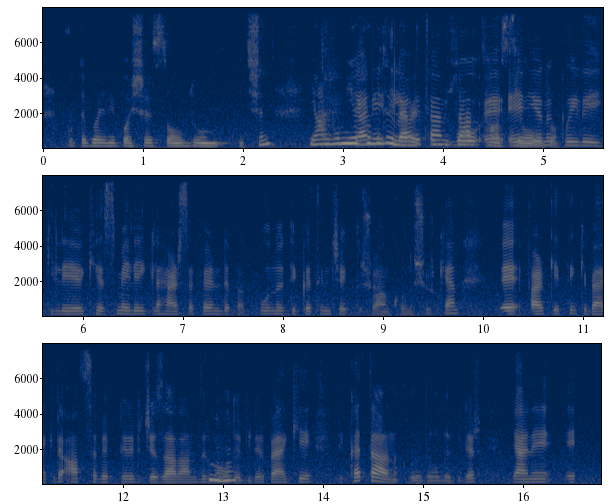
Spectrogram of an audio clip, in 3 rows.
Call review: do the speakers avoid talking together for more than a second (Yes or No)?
No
